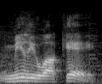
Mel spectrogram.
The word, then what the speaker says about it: Milwaukee: Milwaukee. Actually, it's pronounced Milywake, which is Elgangquin for the good land.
